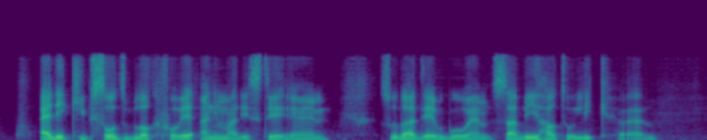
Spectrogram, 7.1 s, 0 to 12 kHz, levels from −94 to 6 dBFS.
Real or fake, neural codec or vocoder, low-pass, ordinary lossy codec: fake; codec, 16 kHz, 0.7 kbps, FocalCodec; 7.2 kHz; MP3, 64 kbps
